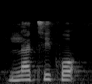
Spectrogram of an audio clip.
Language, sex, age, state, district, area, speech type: Bodo, female, 30-45, Assam, Kokrajhar, rural, read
